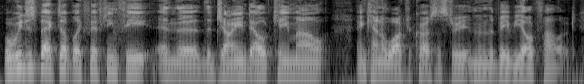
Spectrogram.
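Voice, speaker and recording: A man's voice: mid-range voice, brisk. Casual man telling a story. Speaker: comedy podcast co-host.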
